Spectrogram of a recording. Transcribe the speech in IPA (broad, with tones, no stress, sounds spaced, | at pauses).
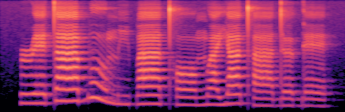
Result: ɹ ɛ˨ t aː˦ b o˦˨ m i˨ b aː˧ t̪ʰ ɔː˨ ŋʷ a˧ j a˦ t̪ʰ aː˨ d œ˨ ɡ ɛ˨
